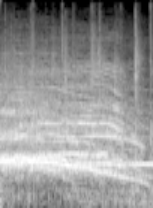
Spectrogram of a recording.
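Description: Audience cheering and whooping, several voices held high at once and slowly falling in pitch, with a few claps among them.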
